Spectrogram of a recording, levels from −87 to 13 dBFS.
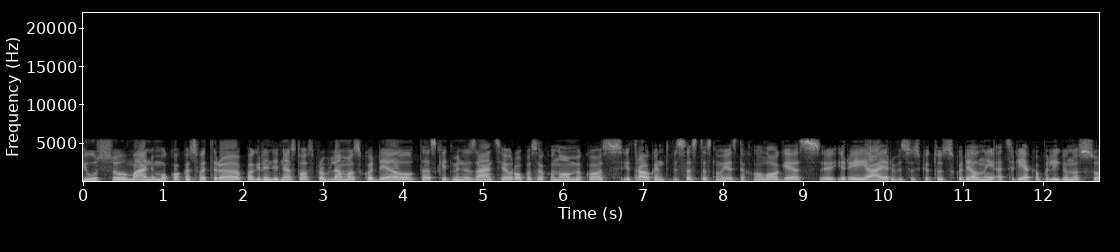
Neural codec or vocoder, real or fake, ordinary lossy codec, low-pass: none; real; AAC, 48 kbps; 5.4 kHz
